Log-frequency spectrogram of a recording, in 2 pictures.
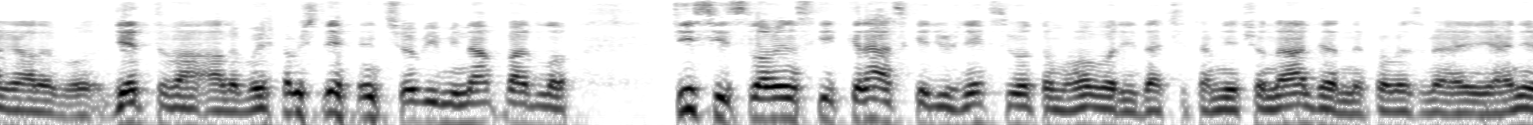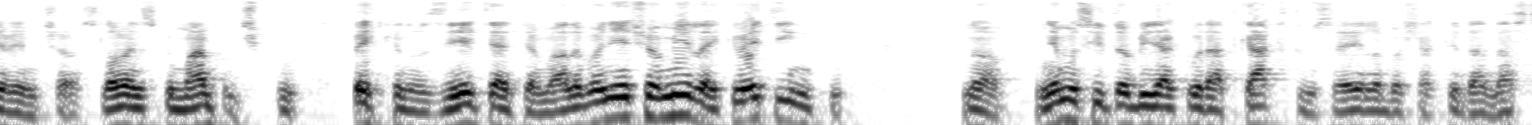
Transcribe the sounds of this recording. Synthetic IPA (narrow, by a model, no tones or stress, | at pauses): ɡalɛbɔ̰ɟɛt̪ʋaʔalɛbɔjauʒɲɛʋɪjɛmt͡ʃɔbiminapad̪lɔ | cisiːt͡sslɔʋɛnskiːxkɾaːskɛɟuʒɲɛxt͡suɔt̪ɔmɦɔʋɔɾiɟd̪at͡ʃit̪amɲɪɛt͡ʃɔnaːd̪ɦɛɾnɛːpɔʋɛd͡zmɛajjaːɲɛʋɪɛmt͡ʃɔslɔʋɛnskuːmamit͡ʃku | pɛknuːzɪɛcacɔmalɛbɔɲɪɛt͡ʃɔmilɛːkʋɛciŋku | nɔɲɛmusiːt̪ɔbiɟakuɾaːt̪kakt̪uzɦɛjlɛbɔfʃak̚t̪ɛd̪anas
